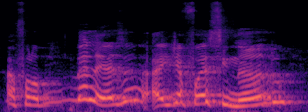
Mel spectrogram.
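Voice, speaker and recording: Man, fairly high voice, laughing storyteller, roomy echo. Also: animated, normal speed, darkish tone, lo-fi sound. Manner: chatty, laughs often, repeats words. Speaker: network marketing mentor. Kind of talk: casual anecdote telling. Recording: echoey room.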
